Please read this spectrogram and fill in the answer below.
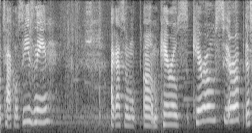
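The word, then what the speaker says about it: Karo: I got some Caro syrup. That's how you say it, Caro corn syrup for some baking.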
